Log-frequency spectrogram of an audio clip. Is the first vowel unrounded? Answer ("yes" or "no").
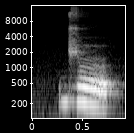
no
